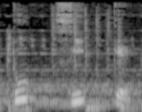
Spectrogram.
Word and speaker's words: tu sì che: Ecco, sembra quasi spagnolo, ma io ve l'ho pronunciato apposta, proprio staccato, tu sì che, in modo che è uguale all'italiano, cioè il sì scritto con l'accento sulla i. Perché è importante ricordare questa canzone di Sanremo del 1990?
